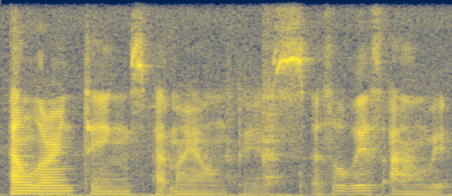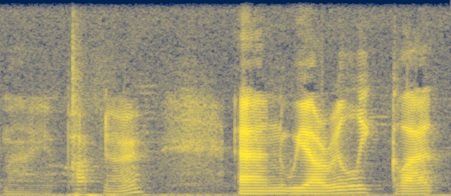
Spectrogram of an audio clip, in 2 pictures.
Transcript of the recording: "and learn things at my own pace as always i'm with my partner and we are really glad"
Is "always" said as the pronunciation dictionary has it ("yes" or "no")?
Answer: yes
